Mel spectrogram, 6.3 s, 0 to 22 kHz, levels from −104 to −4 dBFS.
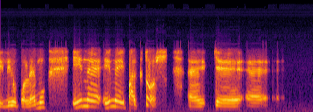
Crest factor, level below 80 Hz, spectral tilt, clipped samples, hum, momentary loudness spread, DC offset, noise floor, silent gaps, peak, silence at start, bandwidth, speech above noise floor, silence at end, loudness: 16 dB; -68 dBFS; -6.5 dB/octave; under 0.1%; none; 6 LU; under 0.1%; -65 dBFS; none; -2 dBFS; 0 s; 4.7 kHz; 48 dB; 0.7 s; -16 LUFS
